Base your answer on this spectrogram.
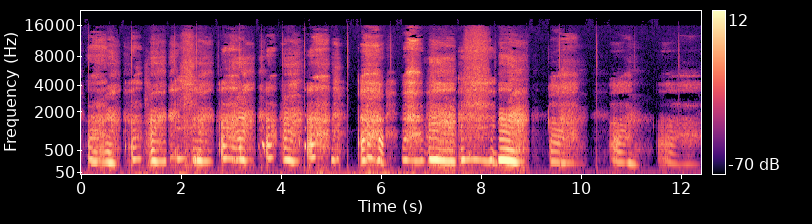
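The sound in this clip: A person gasps and pants to catch their breath after physical exertion, with many rapid, voiced breaths and moaning sounds in an irregular rhythm.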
